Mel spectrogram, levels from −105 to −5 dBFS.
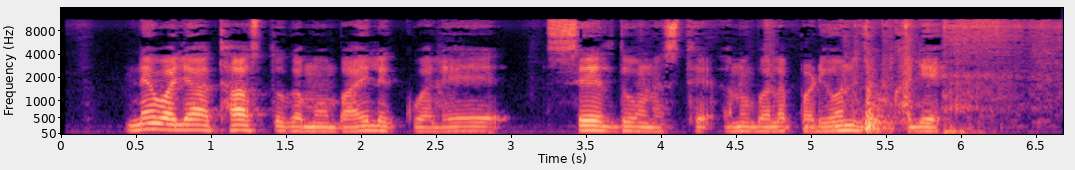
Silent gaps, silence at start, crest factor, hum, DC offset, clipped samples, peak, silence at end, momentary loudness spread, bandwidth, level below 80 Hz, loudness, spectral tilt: none; 0.45 s; 20 dB; none; under 0.1%; under 0.1%; -6 dBFS; 0 s; 11 LU; 11.5 kHz; -56 dBFS; -24 LUFS; -4 dB/octave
